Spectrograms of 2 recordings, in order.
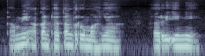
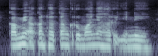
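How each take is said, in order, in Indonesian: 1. Tekanan jatuh pada kata hari ini. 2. Tekanan jatuh pada kata kami. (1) "Hari ini, bukan esok" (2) "Yang akan datang kami, bukan orang lain"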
